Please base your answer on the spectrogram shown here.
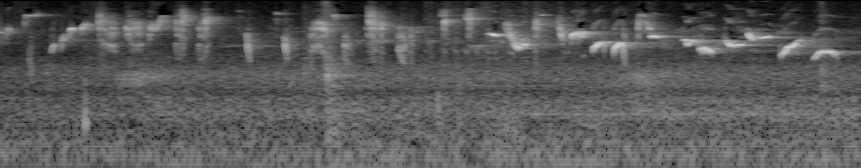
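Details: A male Eurasian blackcap, hidden in greenery, sings a scratchy, jumbled warbling start that settles into loud, clear, fluting whistled notes at the end.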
